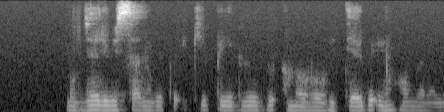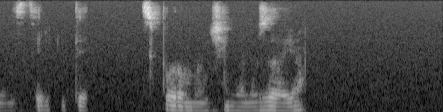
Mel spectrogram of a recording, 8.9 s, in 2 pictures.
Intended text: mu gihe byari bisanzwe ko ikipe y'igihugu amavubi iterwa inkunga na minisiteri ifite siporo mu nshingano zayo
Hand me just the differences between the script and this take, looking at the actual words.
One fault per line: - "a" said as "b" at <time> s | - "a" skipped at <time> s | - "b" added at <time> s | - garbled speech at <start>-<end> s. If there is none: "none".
- "gihe" skipped at 0.8 s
